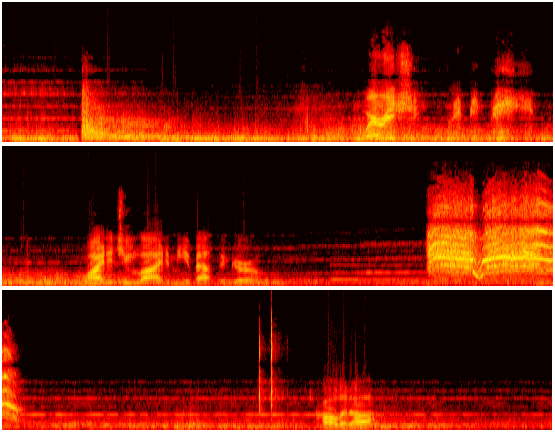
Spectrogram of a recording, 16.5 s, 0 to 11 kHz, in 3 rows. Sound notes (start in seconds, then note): 9.7 bird screeching; 13.6 gun cocking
